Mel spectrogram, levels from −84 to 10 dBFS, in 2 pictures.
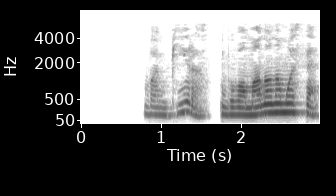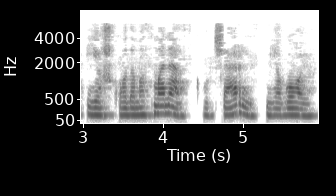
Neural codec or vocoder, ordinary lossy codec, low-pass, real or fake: none; MP3, 24 kbps; 7.2 kHz; real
